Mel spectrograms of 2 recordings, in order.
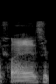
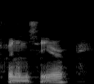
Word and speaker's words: Financier: a challenge like this more so than the financer because there's not really much that you actually break in the financer, even if you're doing it normally.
